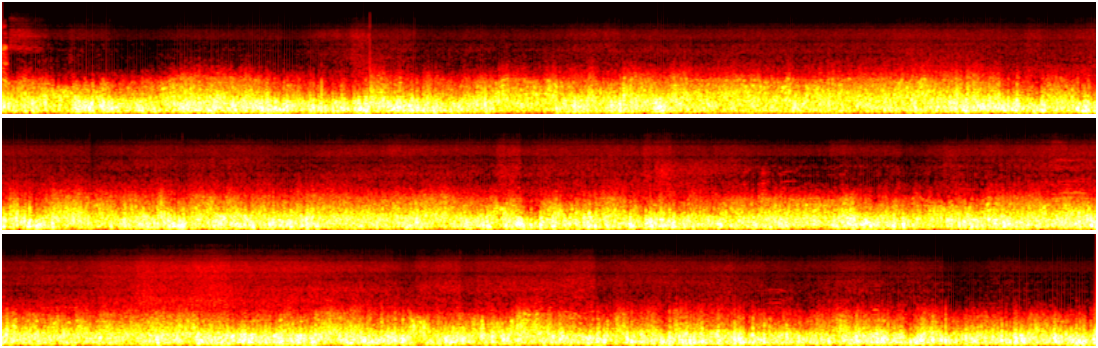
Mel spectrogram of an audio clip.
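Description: Loud wind buffeting the microphone over the steady wash of surf breaking on the beach.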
